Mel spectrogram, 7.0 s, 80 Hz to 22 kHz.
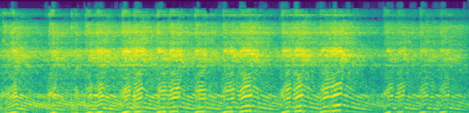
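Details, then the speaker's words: Husqvarna 55/51 hybrid chainsaw being rebuilt: revs up and drops back crisply in steady cycle, no bogging or sputtering; strong pop; normal running. "Ooh, she got some pop to her."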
